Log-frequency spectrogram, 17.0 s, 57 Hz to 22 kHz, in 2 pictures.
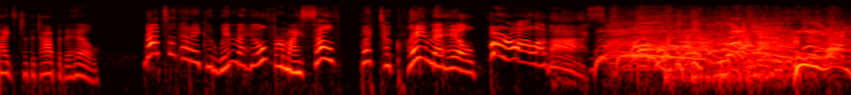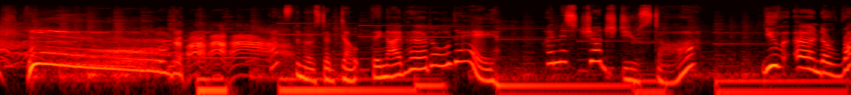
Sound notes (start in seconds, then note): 5.9 cheering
